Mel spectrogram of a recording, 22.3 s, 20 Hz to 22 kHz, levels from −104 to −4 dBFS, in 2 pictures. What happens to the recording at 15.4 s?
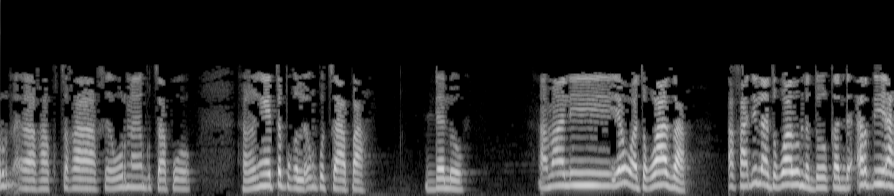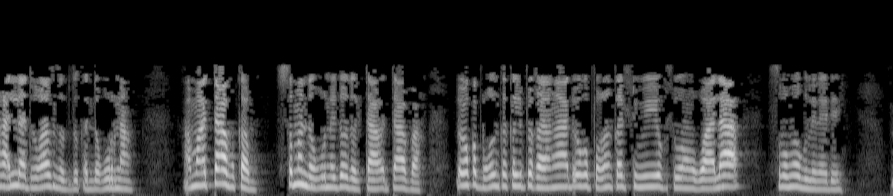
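At 15.4 s the speech has the heavy damage heard through the whole clip. Nothing sounds above 5.6 kHz. Weak frequency parts flicker between frames, so it sounds watery and swirly, and onsets smear. The likely cause is MP3 compression, at a bitrate fitting about 17 kbps.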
